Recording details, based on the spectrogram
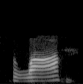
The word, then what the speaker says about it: slough: We live right by something called a slough. – Okay. – Which is it's pronounced how it smells.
